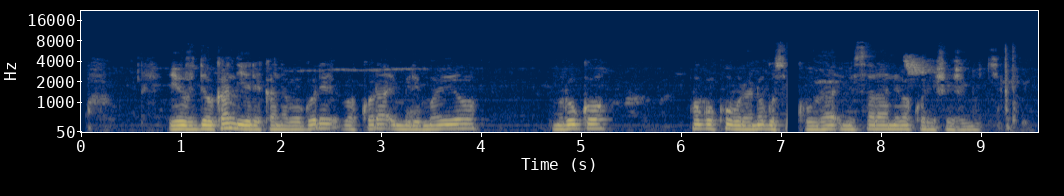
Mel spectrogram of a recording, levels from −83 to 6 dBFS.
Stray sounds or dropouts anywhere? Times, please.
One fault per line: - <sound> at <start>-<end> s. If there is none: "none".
- dropout at 7.1-7.2 s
